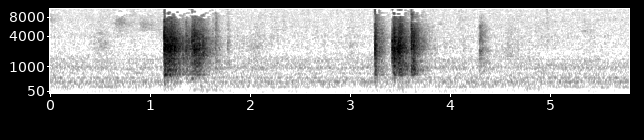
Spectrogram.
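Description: Cooked rice being scooped from a metal pot into a disposable aluminium foil tray: two short scraping clatters of utensil on cookware, about a second in and just after three seconds, with a fainter knock after four seconds.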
